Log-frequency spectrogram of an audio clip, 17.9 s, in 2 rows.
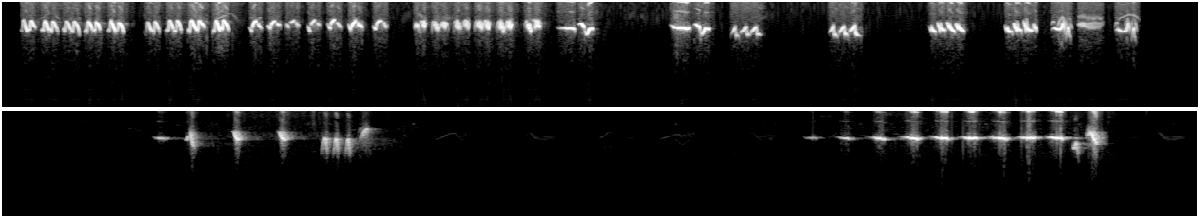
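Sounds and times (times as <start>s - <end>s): songbird chirping in trills: 0.2s - 8.6s.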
